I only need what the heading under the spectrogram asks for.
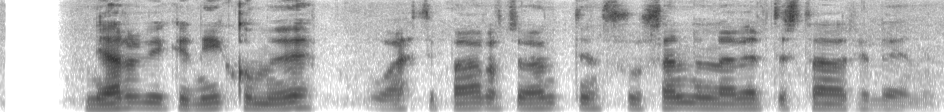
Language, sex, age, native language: Icelandic, male, 30-39, Icelandic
